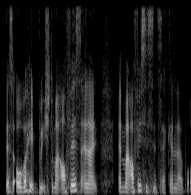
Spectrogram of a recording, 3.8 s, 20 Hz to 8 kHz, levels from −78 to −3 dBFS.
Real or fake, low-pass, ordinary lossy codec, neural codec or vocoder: real; none; none; none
